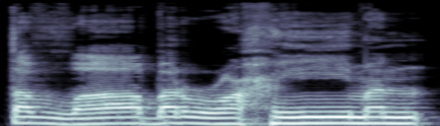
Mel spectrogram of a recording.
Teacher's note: اس میں توابن کا جو نون کی آواز ہے وہ را میں مدغم ہو گئی، نون کی آواز ہمیں سنائی نہیں دی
